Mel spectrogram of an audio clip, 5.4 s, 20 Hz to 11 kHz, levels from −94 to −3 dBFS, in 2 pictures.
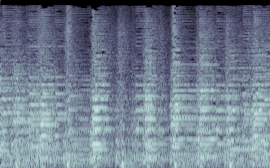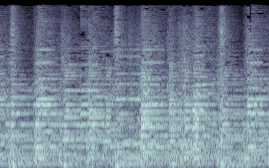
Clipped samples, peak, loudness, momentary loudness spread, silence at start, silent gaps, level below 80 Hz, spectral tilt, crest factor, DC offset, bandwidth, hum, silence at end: under 0.1%; -2 dBFS; -19 LUFS; 3 LU; 0 s; none; -36 dBFS; -4.5 dB/octave; 18 dB; under 0.1%; 10.5 kHz; none; 0 s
